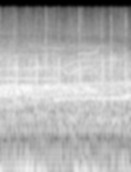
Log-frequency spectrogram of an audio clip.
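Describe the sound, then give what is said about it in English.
Audience applause at a blues concert event: a dense, steady patter of many hands clapping, fairly soft and continuous throughout. “Please give them a big round of applause for providing you with all this music over all these years,”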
